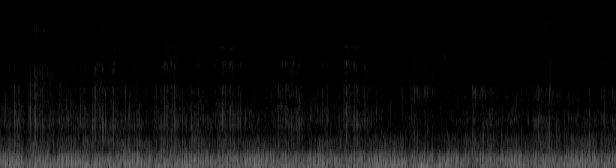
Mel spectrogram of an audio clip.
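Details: Munchkin kittens purring while lying on their owner's belly in the morning; a steady low rumbling purr runs throughout, pulsing in slow breathing cycles about once a second, with faint soft rustling above.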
